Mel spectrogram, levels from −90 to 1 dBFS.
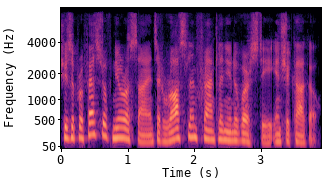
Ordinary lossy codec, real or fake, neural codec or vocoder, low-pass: AAC, 32 kbps; real; none; 7.2 kHz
